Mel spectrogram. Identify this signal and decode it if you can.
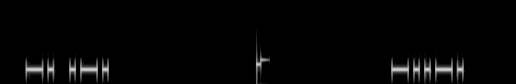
Morse code, heard as a keyed tone, about 22 wpm, 700 Hz. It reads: N R /
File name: Top 90 QSO Elements - 6x Character Spacing - 22wpm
